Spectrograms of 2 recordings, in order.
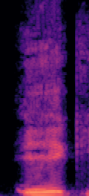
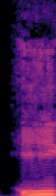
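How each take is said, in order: First: "ایک" opening with an open "ay" sound; majhool zer vowel. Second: "ای" as a pure "ee"; maroof zer vowel. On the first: Teacher showing learners the zer sound to avoid, majhool "ay" in "ایک". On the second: Teacher showing learners the correct zer sound, maroof "ee" in "ای". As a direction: say "ای" with a close "ee" vowel. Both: Shown as a demonstration. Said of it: "زیر کی حرکت کو ادا کرتے ہوئے".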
